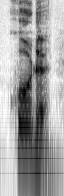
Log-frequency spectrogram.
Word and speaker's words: could: COULD इसे पढ़ेंगे कुड, क्या पढ़ेंगे कुड। इसके अंदर एल साइलेंट है कुड।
